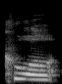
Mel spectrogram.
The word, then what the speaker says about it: Kuel: Now, Jack is the owner of a company called Cool Life, which is actually kind of cool, the name, because it's spelled K-U-E-L.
